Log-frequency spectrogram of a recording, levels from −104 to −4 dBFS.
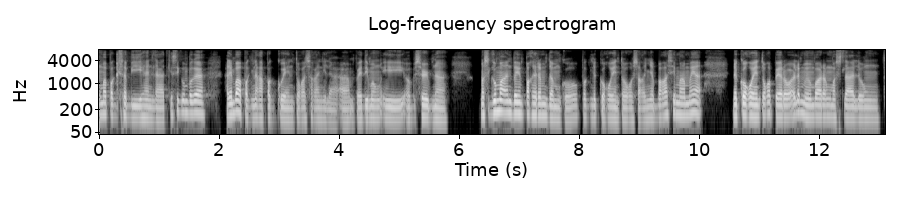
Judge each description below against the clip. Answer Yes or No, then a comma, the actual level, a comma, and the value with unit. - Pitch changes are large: No, average, 3.7 semitones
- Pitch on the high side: No, low, 130 Hz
